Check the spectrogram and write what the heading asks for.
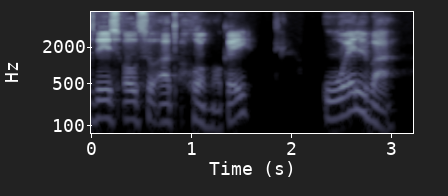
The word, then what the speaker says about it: Huelva: Okay, Huelva, no Huelva, Huelva, Huelva, because the H is mute silent.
